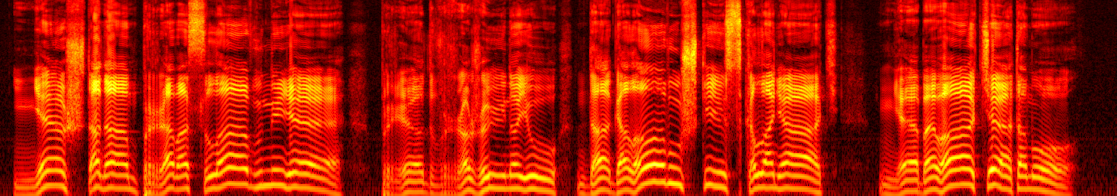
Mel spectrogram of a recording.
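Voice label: bogatyr voice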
